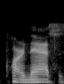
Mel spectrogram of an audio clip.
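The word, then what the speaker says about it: Parnassus: The movie with Heath Ledger is Parnasses. He really butchered that.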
